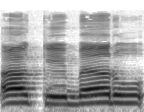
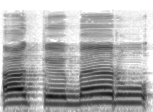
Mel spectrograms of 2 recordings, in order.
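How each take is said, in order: The two takes are said the same way.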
